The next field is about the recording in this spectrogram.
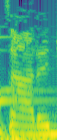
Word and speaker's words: Katahdin: Mount Katahdin. How do you say it? – Mount Katahdin. You said it. You said it right, but it's because you questioned it.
